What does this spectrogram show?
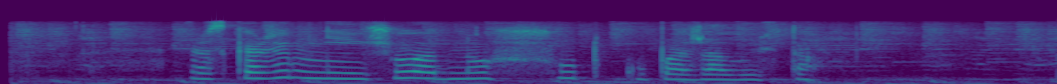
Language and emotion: Russian, neutral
